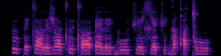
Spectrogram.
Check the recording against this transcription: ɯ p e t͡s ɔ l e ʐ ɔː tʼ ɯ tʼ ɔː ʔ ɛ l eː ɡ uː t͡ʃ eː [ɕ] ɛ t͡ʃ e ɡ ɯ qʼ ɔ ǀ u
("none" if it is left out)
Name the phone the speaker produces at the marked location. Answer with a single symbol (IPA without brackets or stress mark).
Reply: ɕ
